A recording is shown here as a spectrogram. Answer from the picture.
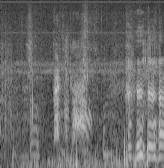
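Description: A dog gives a couple of short barks about a second in, amid faint background voices and scuffling.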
